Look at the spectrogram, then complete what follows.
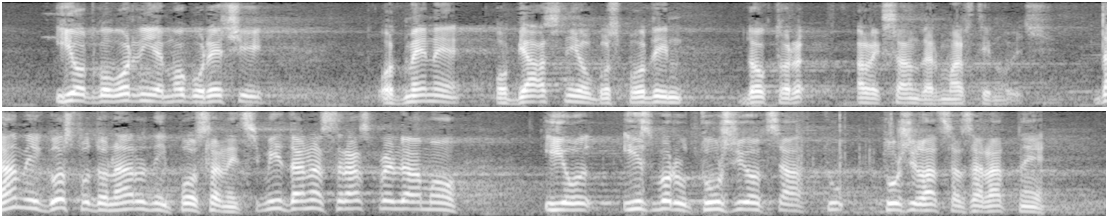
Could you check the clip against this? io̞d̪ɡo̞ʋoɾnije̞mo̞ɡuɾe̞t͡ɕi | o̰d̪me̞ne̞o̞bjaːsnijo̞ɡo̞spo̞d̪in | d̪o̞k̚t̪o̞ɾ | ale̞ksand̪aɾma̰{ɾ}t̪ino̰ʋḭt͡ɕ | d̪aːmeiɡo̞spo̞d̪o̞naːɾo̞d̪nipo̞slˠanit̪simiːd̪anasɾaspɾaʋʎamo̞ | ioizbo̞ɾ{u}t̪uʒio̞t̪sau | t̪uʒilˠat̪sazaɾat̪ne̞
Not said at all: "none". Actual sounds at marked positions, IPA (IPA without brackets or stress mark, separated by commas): ɾ, u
